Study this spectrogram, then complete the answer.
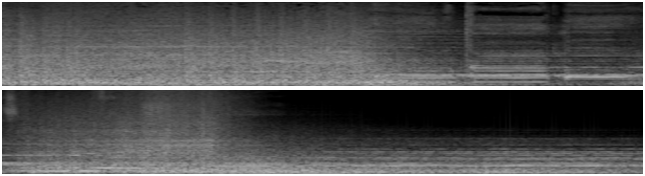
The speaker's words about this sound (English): All right, so that was the trailer for Exodus, Gods and Kings.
